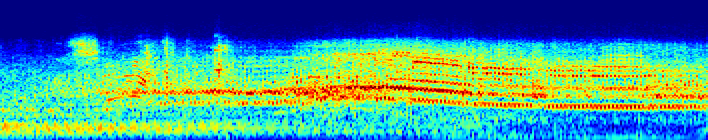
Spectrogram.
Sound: squawking

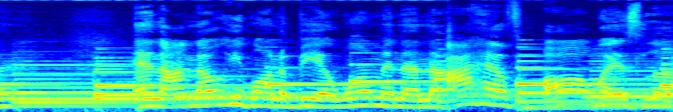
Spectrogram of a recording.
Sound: none

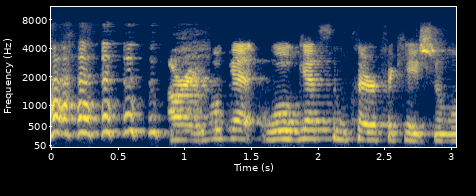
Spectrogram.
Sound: laughing

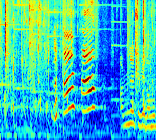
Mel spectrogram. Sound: splash splash!

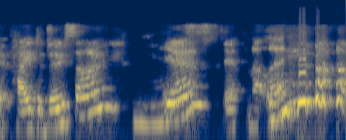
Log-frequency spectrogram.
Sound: laughter

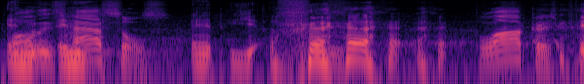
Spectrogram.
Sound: laughs

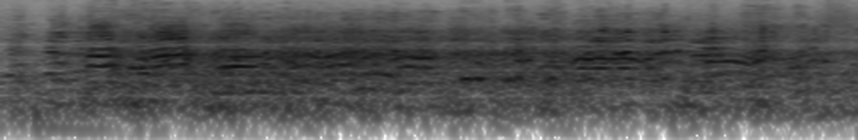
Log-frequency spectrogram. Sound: audience laughing

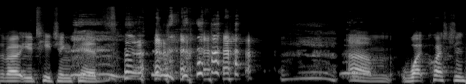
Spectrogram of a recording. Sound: both laughing

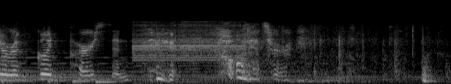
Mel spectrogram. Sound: doorbell buzzes

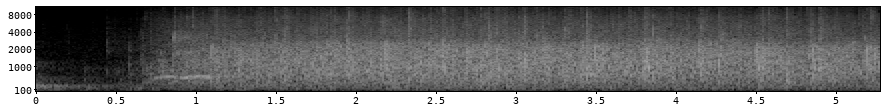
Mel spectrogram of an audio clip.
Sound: audience applauding

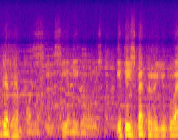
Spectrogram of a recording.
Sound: speaking in Spanish

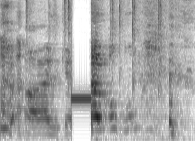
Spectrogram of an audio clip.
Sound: beep

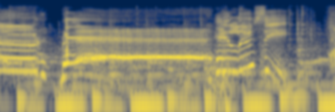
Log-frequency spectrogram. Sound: groaning

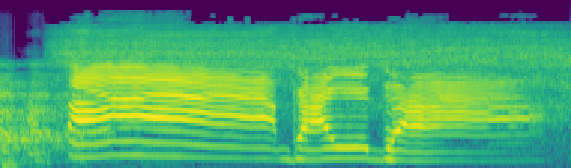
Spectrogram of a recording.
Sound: screams in pain

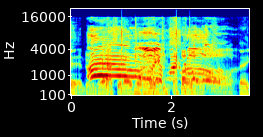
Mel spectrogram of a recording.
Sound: cheering

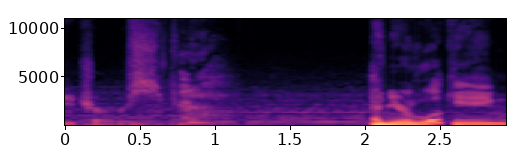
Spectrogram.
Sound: gasps

